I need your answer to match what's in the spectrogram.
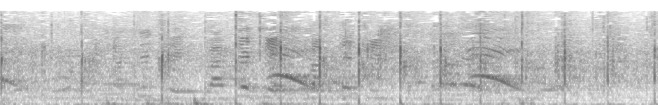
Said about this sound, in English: Those who are clapping are getting it.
